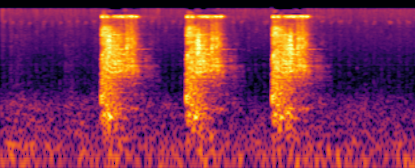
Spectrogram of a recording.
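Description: Metal chains clank against a wooden gate.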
